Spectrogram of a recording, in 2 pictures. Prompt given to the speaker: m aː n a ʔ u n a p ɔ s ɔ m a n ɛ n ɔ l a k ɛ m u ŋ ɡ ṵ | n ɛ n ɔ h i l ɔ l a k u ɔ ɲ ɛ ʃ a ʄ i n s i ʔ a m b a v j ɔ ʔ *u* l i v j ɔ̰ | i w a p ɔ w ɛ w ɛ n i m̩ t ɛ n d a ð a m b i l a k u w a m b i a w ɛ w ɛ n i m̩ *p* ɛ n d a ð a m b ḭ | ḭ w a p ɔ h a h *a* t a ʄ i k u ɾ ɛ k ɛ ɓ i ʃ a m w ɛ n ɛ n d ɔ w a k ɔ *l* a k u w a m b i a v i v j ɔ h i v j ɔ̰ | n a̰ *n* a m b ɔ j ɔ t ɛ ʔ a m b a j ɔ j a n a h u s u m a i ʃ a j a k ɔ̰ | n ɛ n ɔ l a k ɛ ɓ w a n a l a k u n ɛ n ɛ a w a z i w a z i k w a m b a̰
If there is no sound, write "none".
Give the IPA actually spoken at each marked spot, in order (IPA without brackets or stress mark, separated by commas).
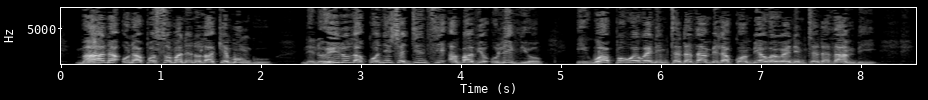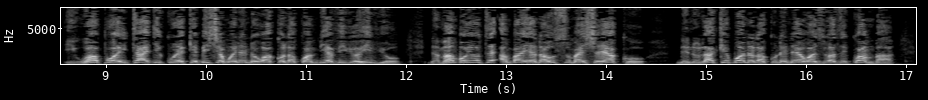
u, t, i, l, m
